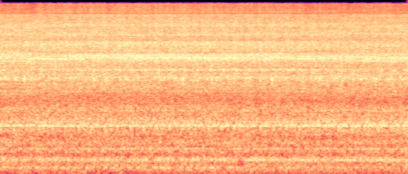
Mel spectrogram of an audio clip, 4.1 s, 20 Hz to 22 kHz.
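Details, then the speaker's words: 2008 Honda Pilot after timing belt and water pump work, with timing set correctly and parts sealed with silicone: steady, even idle with smooth hiss and no ticking or knocking. "Okay, so now everything is just stuck together. No noise. Sounds so good. Silicone, everything functioning."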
